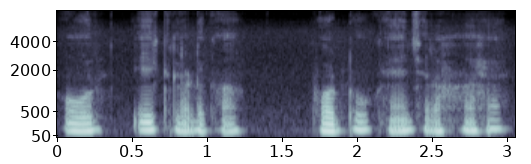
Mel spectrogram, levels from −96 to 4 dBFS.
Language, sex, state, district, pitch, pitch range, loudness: Hindi, male, Uttar Pradesh, Saharanpur, 135 Hz, 125-145 Hz, -21 LUFS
